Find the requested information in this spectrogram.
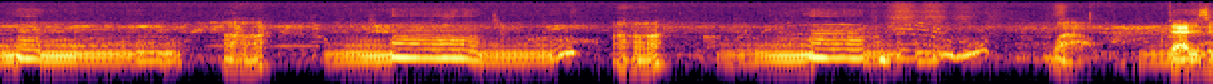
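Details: Elle the Norfolk terrier producing odd, near-continuous moaning and grumbling tones that rise, fall and wobble, broken by brief breaths and sharper squeaks, as if answering a person speaking to her.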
